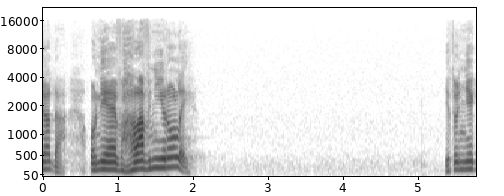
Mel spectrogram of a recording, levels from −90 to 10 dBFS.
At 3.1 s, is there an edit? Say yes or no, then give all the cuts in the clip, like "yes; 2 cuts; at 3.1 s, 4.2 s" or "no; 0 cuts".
no; 0 cuts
